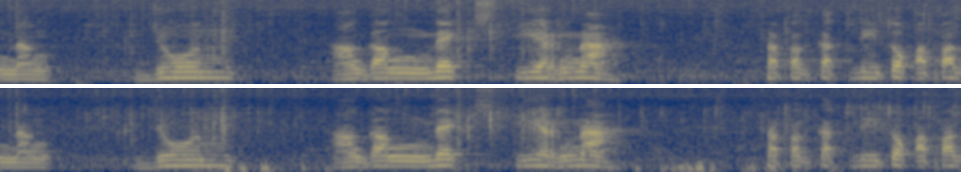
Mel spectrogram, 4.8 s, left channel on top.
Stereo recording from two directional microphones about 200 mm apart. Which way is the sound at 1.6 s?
40° left (ahead or behind).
